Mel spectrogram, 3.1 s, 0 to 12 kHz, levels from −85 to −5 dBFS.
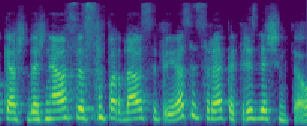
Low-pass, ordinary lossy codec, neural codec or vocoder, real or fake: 10.8 kHz; AAC, 32 kbps; none; real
